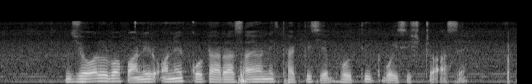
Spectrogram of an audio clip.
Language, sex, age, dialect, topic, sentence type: Bengali, male, 31-35, Western, agriculture, statement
